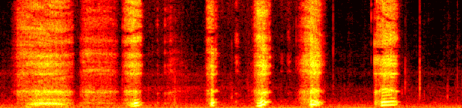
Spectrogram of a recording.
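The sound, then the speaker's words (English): A quick run of about seven sharp, hiccuping intakes of breath, breathy and partly voiced, coming in an uneven rhythm with brief pauses between them, with no talking. “Her breath quickens into a rapid-fire hiccup.”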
